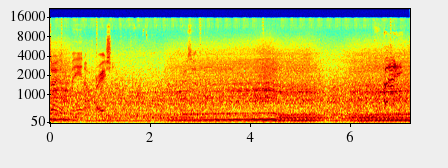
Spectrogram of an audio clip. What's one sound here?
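A car engine hums steadily, shifting gear as it drives.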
